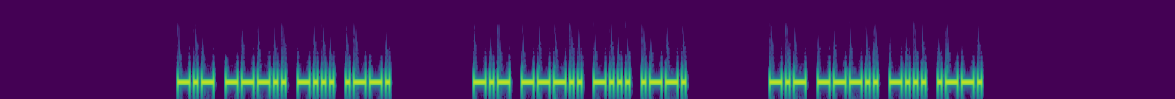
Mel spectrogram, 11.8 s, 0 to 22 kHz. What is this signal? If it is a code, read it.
Morse code, heard as a keyed tone, about 30 wpm, 700 Hz. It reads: K8BP K8BP K8BP
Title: USA Call Signs - 4 Characters - Repeated 3x - 30wpm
